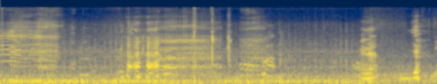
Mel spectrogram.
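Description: Steady low rumble of a car cabin on the move, with a few short, high, quavering calls over it: one about the first half second and another near the end.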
